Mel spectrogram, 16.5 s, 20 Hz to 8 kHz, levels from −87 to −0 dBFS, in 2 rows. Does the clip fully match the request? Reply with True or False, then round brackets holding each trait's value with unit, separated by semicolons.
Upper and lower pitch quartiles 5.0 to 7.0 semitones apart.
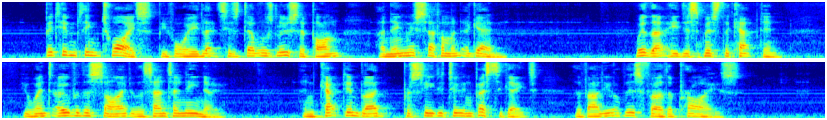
False (3.7 semitones)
